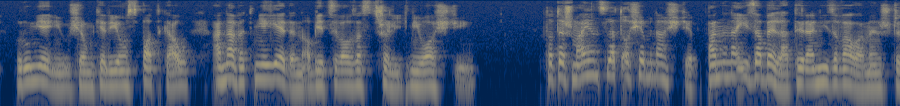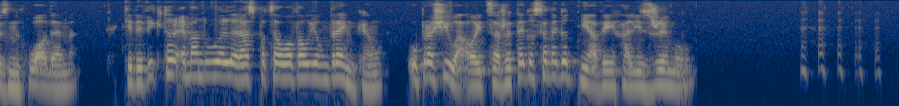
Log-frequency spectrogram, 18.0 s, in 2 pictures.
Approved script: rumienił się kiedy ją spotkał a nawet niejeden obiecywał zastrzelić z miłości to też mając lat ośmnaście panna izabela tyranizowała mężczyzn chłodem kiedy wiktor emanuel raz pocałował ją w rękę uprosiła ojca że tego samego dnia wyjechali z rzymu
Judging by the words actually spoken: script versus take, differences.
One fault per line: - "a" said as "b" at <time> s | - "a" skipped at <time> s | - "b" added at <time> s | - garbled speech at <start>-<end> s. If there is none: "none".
none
